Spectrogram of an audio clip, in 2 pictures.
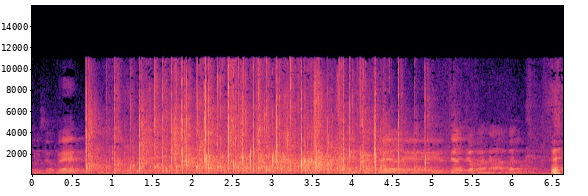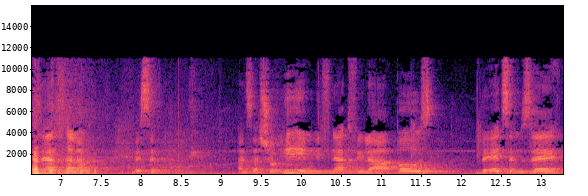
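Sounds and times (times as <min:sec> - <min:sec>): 
speech: 0:00.3 - 0:01.3, 0:06.2 - 0:08.5, 0:09.2 - 0:13.2
group clapping: 0:00.6 - 0:05.2
laughter: 0:01.0 - 0:02.0, 0:06.2 - 0:07.9.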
